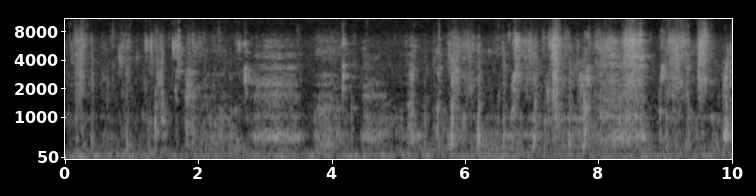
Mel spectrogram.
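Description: Wet, sticky squishing of rice and beef curry being mixed by hand, with chewing. Irregular short clicks and smacks throughout.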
